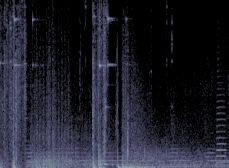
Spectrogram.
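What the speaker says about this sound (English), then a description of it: "So many bullets." Video game gunfire in dense, rapid bursts of shots, loud and close, with a few sharp volleys standing out amid the clatter and no talk over it.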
